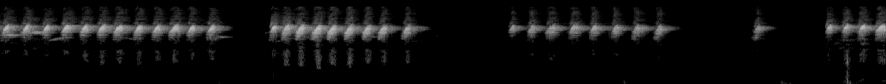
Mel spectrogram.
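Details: A flamboyan bird gives bursts of quick, high chirping, each run lasting one to two seconds, separated by short silences. A single isolated note sounds near the end.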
